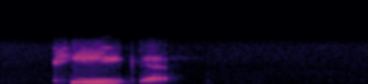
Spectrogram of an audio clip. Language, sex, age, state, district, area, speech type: Dogri, female, 18-30, Jammu and Kashmir, Reasi, urban, conversation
